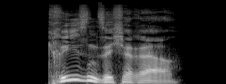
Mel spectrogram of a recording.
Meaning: 1. comparative degree of krisensicher 2. inflection of krisensicher: strong/mixed nominative masculine singular 3. inflection of krisensicher: strong genitive/dative feminine singular
- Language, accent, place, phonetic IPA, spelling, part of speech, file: German, Germany, Berlin, [ˈkʁiːzn̩ˌzɪçəʁɐ], krisensicherer, adjective, De-krisensicherer.ogg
